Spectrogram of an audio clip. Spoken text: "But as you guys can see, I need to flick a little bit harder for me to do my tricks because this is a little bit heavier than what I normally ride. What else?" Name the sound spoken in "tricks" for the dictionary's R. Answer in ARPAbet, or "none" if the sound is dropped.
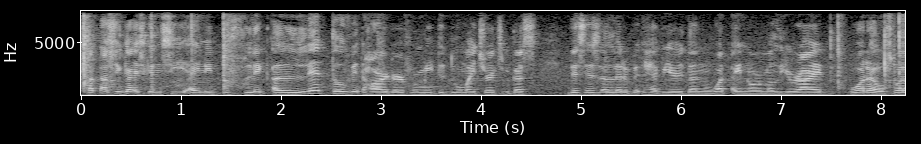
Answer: R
